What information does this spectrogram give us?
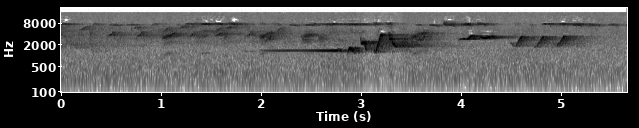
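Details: Japanese paradise flycatcher singing: a long, level whistled note breaks into a loud, harsh buzzy burst, followed by shorter buzzy phrases, over a chorus of high, thin calls from other birds.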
